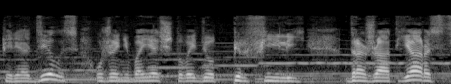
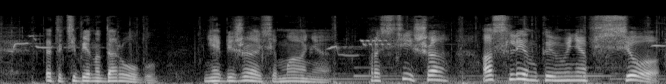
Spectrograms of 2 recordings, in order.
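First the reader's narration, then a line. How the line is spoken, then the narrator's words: Desperate and sad. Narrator (Russian): отчаянно и грустно сказал он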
